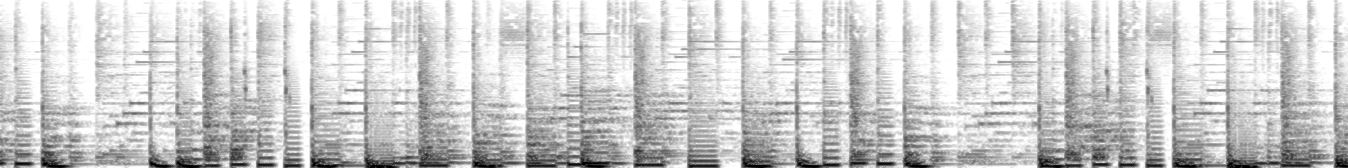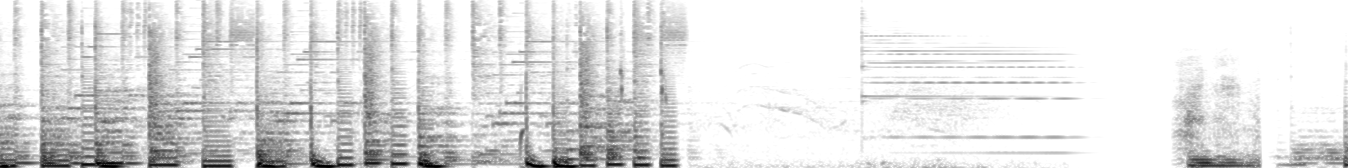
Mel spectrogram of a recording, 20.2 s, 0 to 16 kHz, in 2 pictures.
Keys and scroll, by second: 0.6 ctrl+t, 2.4 ctrl+s, 4.1 ctrl+c, 6.2 ctrl+a, 6.4 ctrl+c, 6.7 ctrl+v, 7.7 ctrl+space, 8.0 ctrl+t, 9.4 ctrl+space, 12.4 ctrl+s, 14.1 ctrl+shift+s, 16.0 ctrl+g.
